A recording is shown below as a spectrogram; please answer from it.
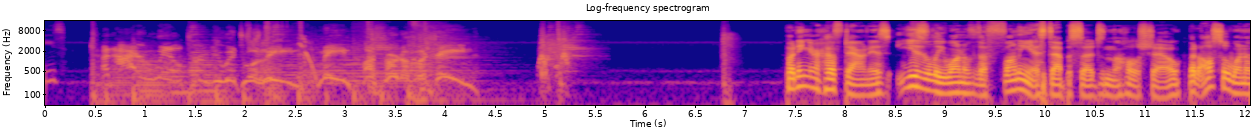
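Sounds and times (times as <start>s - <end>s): brief swish: 4.9s - 5.6s.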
